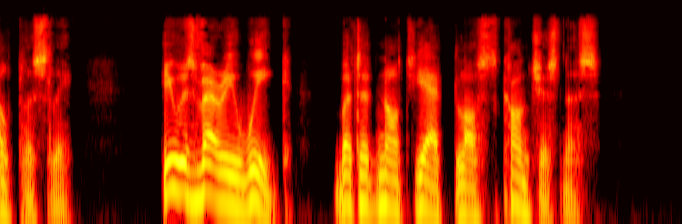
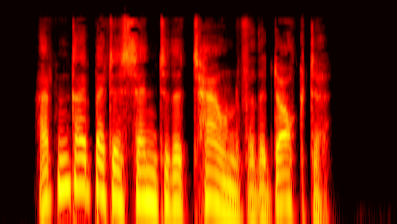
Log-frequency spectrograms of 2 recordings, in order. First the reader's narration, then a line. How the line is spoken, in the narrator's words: Sofia Matveyevna asked timidly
